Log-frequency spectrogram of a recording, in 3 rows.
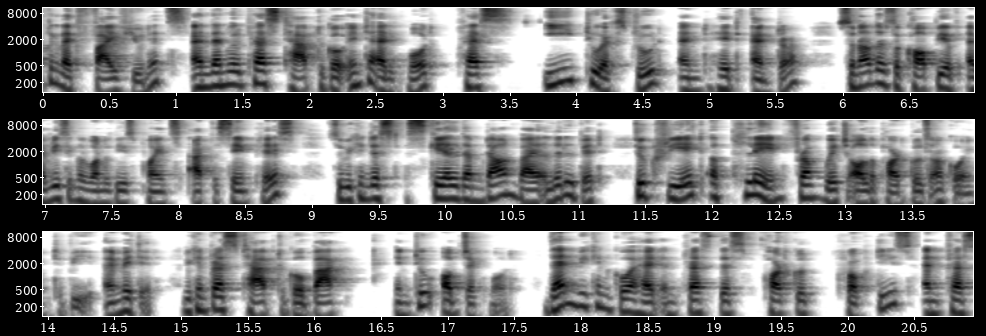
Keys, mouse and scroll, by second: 1.8 Tab, 3.8 e, 9.2 s, 13.6 middle click, 15.2 Tab, 16.5-17.6 middle drag, 19.4 click.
